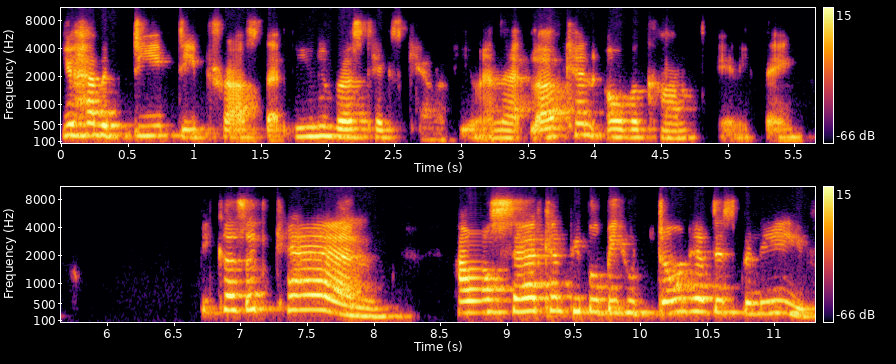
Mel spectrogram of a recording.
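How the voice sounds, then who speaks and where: A woman with a German accent, high in pitch, with very wide pitch swings at a fairly slow pace. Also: big swings in loudness. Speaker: astrology-style chart reader. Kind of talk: reading a personal chart to camera.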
